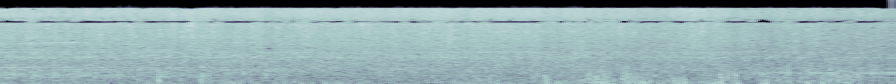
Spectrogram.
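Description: Steady rushing noise of heavy rain and floodwater as cars wade through a flooded street, with wind buffeting the microphone in low, uneven rumbles from about four seconds in.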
